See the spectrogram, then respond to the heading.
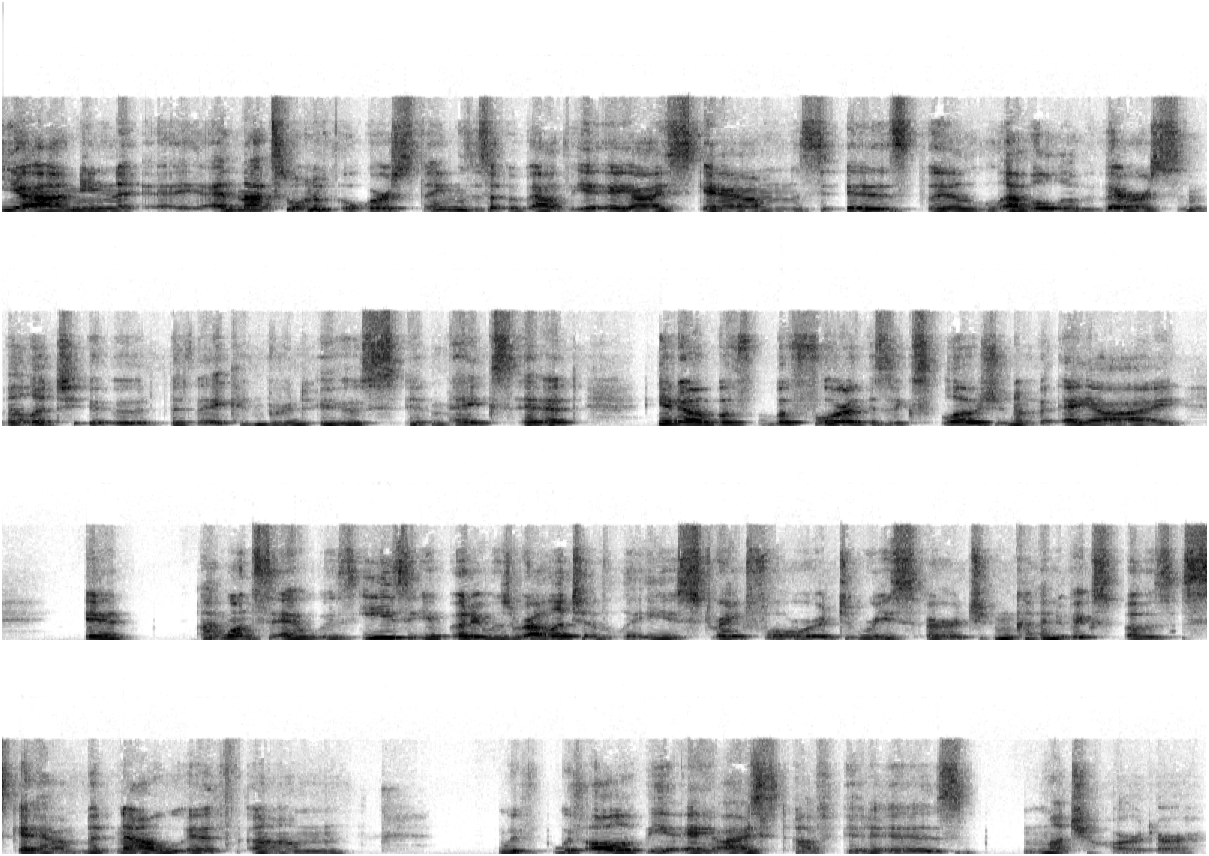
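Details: Adult woman with spasmodic dysphonia, self-reported; severity varies from day to day and she says this recording is on a not particularly good day; real, not acted; spasmodic dysphonia.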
